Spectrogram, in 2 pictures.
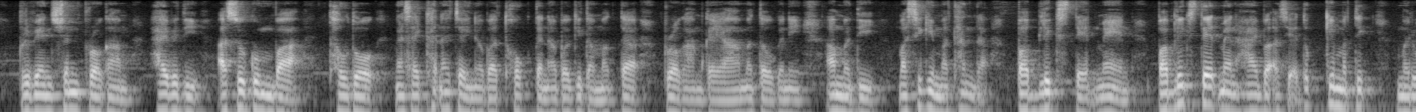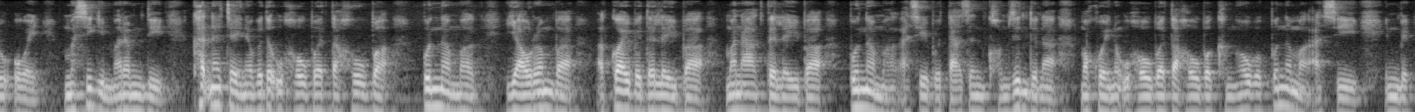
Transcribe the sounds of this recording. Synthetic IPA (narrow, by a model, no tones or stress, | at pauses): pɾibʱensɐnpɾoɡɾamhajbɐdiɐ̰suɡumbɐtʰɐwdok̚nɐsajkʰɐt̚nɐt͡ʃɐjnɐbɐtʰok̚tɐnɐbɐɡidɐmɐk̚tɐpɾoɡɾamkɐjaɐmɐtɐwɡɐniɐmɐdimɐsiɡimɐtʰaŋdɐ̰pɐblikstet̚menpɐblik̚stet̚menɦajbɐʔɐsiɐ̰dukːimɐtik̚mɐɾuʔojmɐsiɡimɐɾɐmdikʰɐt̚nɐt͡ʃɐjnɐbɐdɐʔuhɐwbɐtahɐwbɐpunːɐmɐk̚jawɾɐmbɐ̰ːkwajbɐdɐlɐjbɐmɐnak̚tɐlɐjbɐpunːɐmɐk̚ɐ̰sebutazɐnkʰomzindunɐmɐkʰojnɐʔuɦɐwbɐtaɦɐwbɐkʰɯŋhɐwbɐpunːɐmɐ̰k̚ɐ̰siː | nbe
